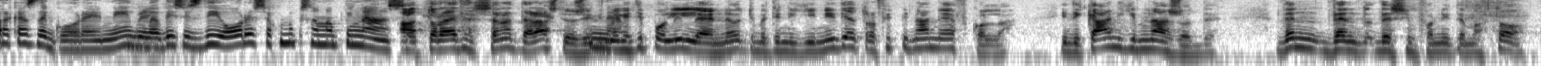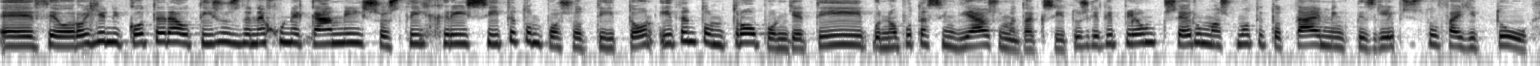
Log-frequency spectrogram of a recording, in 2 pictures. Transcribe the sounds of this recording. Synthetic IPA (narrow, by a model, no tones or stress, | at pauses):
ɐɾxɐzðe̞ɡo̞ɾe̞niðilɐðisizðioo̞ɾe̞se̞xume̞ksɐnɐpinɐsit̪o̞ɾɐeθese̥se̞nɐt̪e̞ɾɐst̪io̞zitnimɐʝɐt̪ipo̞lile̞neot̪ime̞t̪iniʝiniðiɐt̪ɾo̞fipinɐnee̞fko̞lɐ | iðikɐnʝimnɐzo̞nd̪e̞ | ðenðenðensiɱfo̞nit̪emeɐft̪o̞eθe̞o̞ɾo̞ʝe̞niko̞t̪e̞ɾɐo̞t̪iisozðe̞ne̞xune̞kɐniso̞st̪ixɾisiit̪e̞t̪o̞npo̞so̞t̪it̪o̞nit̪e̞nt̪o̞nt̪ɾo̞po̞nʝɐt̪ieno̞put̪ɐsinðiɐzunme̞t̪ɐksit̪uzʝɐt̪iple̞o̞nkse̞ɾumeɐspumeo̞t̪it̪o̞t̪ɐjmiŋɡ̚t̪izlipsi̥st̪ufɐʝit̪u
